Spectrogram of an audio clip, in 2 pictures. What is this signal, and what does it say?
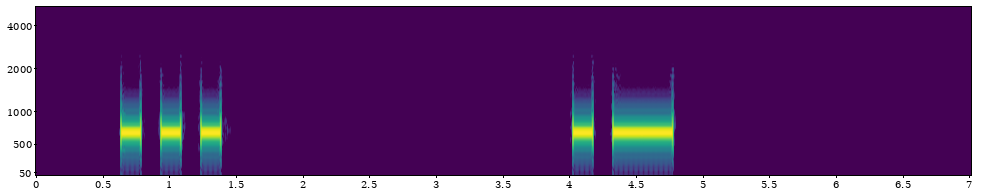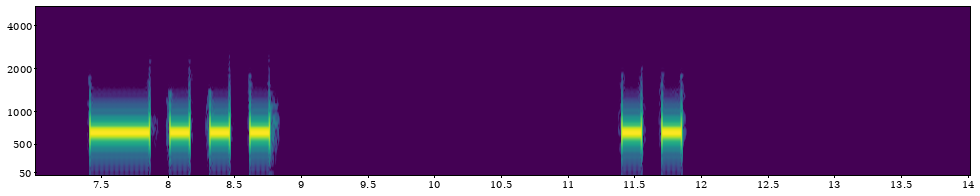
Morse code, heard as a keyed tone, about 8 wpm, spaced as for 3 wpm, 680 Hz. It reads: SABI
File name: arquivos / texto / texto 16 08ppm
